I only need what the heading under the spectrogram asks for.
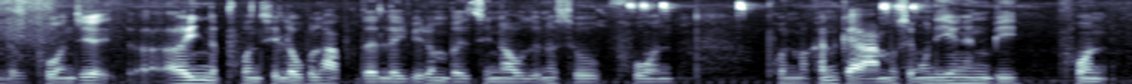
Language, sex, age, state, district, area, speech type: Manipuri, male, 30-45, Manipur, Thoubal, rural, spontaneous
